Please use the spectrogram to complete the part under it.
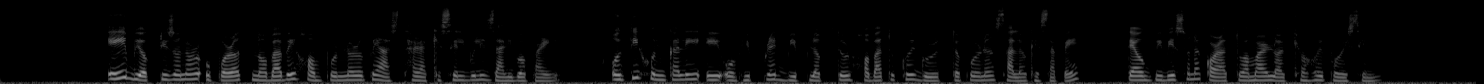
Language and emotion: Assamese, neutral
